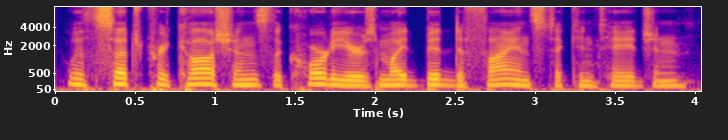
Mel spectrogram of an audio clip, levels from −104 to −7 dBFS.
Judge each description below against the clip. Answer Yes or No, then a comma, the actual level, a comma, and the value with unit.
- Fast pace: No, average, 150 wpm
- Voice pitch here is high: No, medium, 140 Hz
